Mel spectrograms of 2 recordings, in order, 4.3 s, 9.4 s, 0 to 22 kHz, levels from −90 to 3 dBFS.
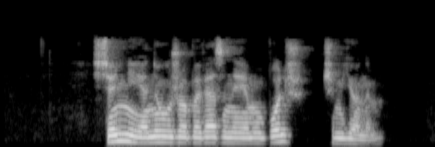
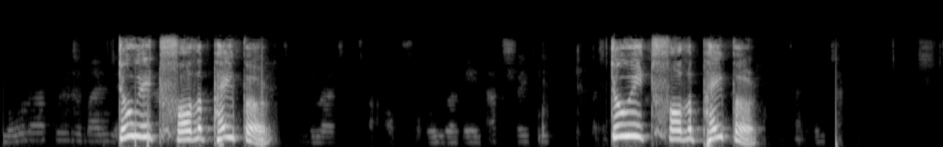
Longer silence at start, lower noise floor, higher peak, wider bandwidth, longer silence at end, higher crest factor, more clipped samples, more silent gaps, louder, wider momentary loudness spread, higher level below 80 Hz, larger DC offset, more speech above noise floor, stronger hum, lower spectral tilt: second, 0.95 s vs 1.2 s; second, -67 dBFS vs -85 dBFS; about the same, -2 dBFS vs -2 dBFS; about the same, 7.8 kHz vs 8.2 kHz; second, 0.55 s vs 1.9 s; about the same, 16 dB vs 18 dB; neither; neither; about the same, -17 LUFS vs -15 LUFS; first, 11 LU vs 8 LU; second, -64 dBFS vs -52 dBFS; neither; second, 51 dB vs 70 dB; neither; about the same, -4.5 dB/octave vs -4 dB/octave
